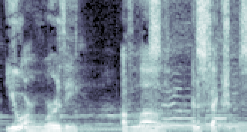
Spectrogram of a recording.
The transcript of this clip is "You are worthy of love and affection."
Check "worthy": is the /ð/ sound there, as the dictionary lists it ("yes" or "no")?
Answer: yes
